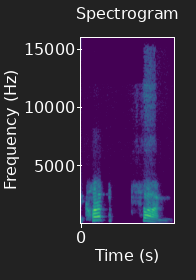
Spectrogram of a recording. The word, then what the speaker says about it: Clemson: Clemson with a P, because they say it like they have a P. It's spelled Clemson, but you have to say Clemson son.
